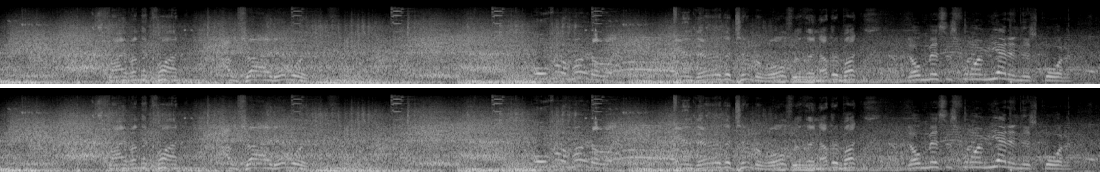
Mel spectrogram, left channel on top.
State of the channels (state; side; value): identical; both; correlation 1.00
